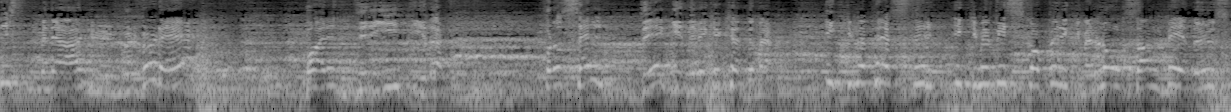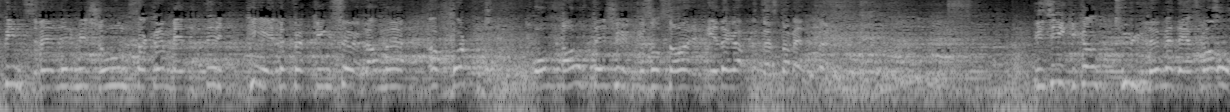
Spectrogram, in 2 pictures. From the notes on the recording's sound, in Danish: LIVE fra Oslo-forbundet. Publikum og god stemning.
